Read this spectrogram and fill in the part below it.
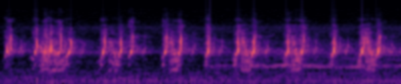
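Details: Female common quail calling in the early morning: short buzzy notes in quick clusters of two or three, repeated about every half second, with a faint low steady hum beneath.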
